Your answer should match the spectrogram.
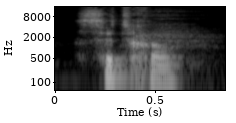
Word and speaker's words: Citroën: Citroën. Mercedes. – What did you just say? Yeah, we got Mercedes. – What is it? Citroën. – Citroën.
